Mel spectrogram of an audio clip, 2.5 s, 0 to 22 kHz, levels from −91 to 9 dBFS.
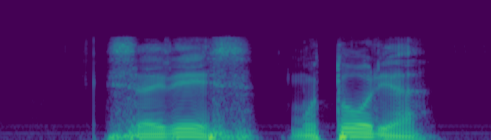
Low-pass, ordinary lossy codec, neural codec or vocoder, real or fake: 7.2 kHz; none; none; real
